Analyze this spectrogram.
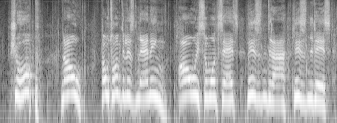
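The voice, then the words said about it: Angry shouting. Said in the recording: “when I'm shouting at you”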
